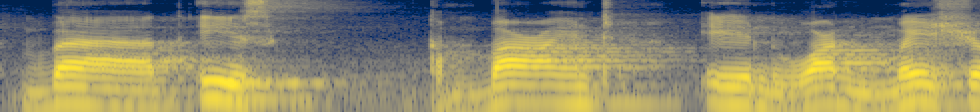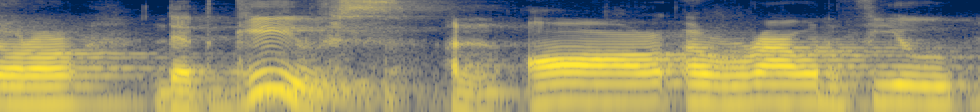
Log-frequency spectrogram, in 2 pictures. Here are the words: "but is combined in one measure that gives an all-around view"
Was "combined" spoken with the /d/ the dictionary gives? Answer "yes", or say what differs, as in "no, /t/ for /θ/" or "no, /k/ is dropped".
yes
